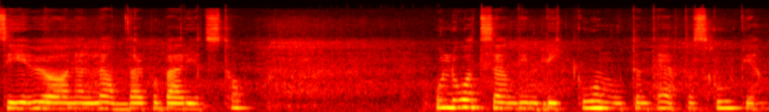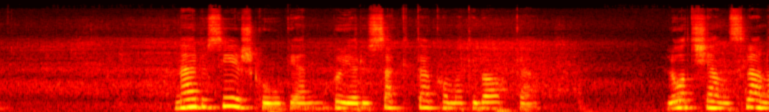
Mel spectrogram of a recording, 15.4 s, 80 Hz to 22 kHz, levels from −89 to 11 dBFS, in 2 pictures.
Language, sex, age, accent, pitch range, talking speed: Swedish, female, 30-49, native, 195-230 Hz, 110 wpm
